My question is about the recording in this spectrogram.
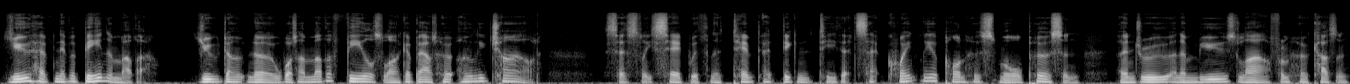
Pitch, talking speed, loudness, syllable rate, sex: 110 Hz, 180 wpm, -19 LUFS, 4.7 syllables/s, male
